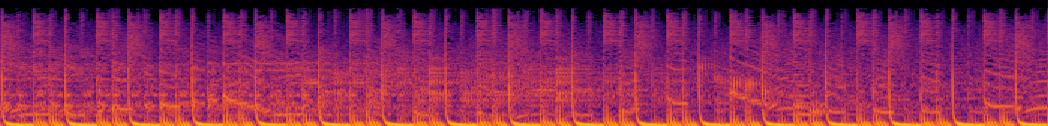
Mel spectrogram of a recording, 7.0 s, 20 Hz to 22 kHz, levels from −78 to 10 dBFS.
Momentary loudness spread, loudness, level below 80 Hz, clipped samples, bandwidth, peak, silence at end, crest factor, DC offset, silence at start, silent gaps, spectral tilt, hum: 0 LU; -11 LUFS; -10 dBFS; under 0.1%; 17 kHz; 0 dBFS; 0 s; 8 dB; under 0.1%; 0 s; none; -5 dB/octave; none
